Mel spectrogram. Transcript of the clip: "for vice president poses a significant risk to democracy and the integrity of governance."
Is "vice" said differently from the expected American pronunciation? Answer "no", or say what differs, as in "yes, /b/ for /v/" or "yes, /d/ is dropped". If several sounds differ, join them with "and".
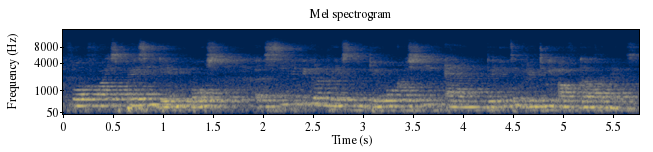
yes, /f/ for /v/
